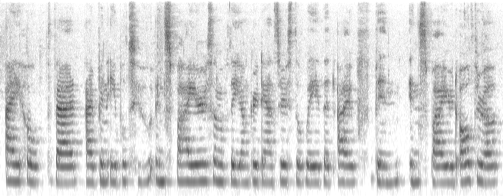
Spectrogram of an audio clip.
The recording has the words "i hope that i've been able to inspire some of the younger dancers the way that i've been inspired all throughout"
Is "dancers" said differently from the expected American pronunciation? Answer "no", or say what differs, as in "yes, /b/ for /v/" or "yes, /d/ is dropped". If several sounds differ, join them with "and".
no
